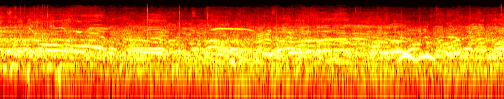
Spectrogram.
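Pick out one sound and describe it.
Men shout loudly nearby.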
